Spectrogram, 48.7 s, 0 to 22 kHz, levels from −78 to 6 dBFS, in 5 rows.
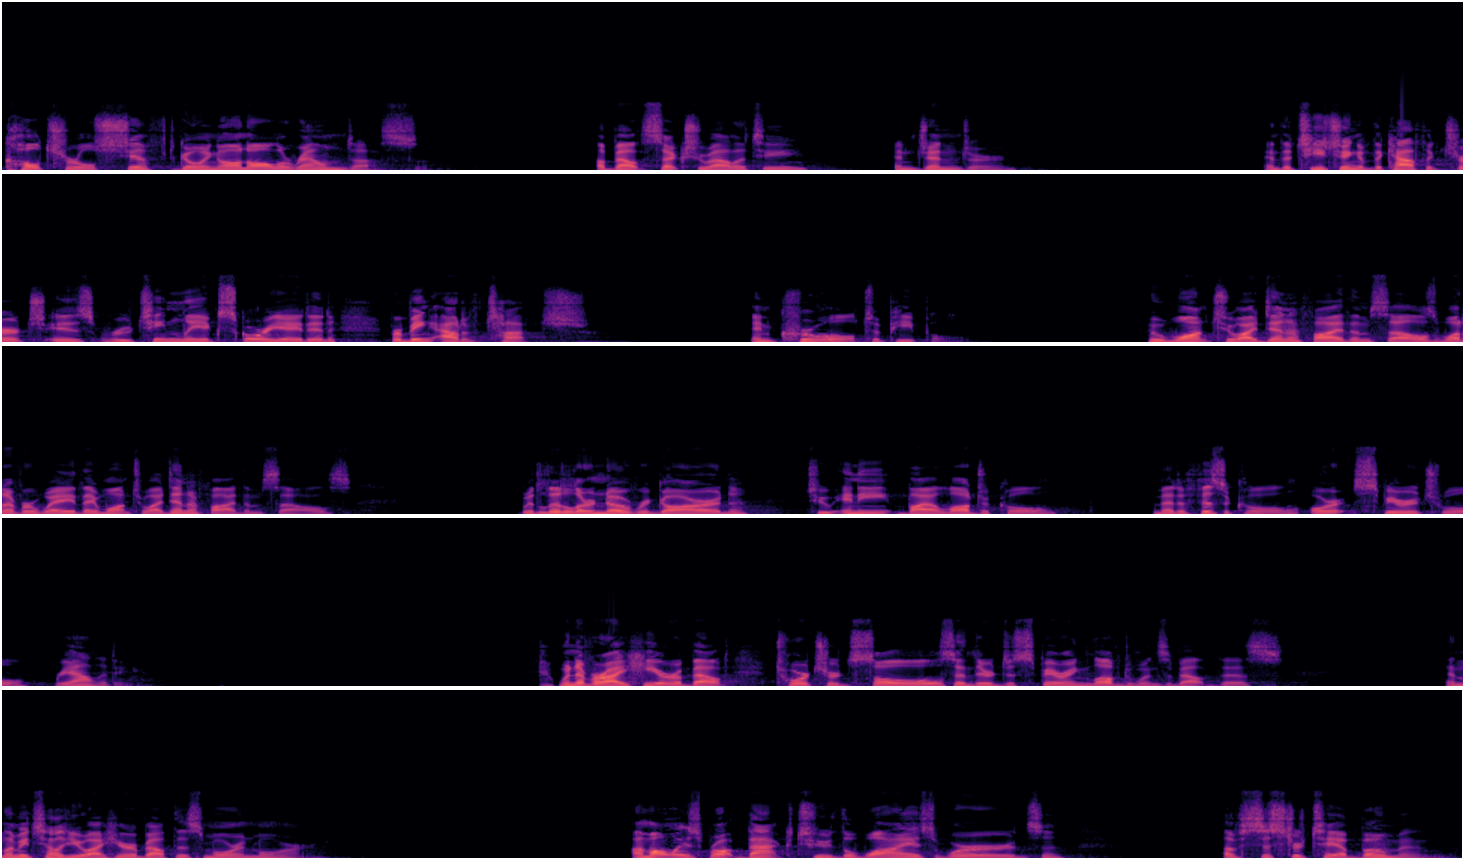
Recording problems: none

